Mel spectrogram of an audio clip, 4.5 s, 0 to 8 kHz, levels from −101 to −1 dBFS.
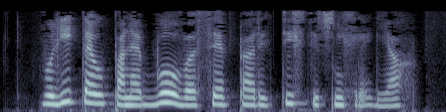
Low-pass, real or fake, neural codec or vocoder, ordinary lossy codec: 7.2 kHz; fake; autoencoder, 48 kHz, 32 numbers a frame, DAC-VAE, trained on Japanese speech; MP3, 24 kbps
